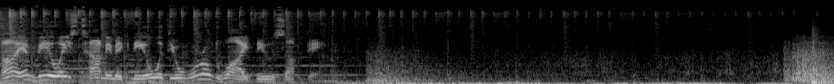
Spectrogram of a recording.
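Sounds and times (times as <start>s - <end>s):
speech: 0.1s - 3.8s
explosions in Beirut: 3.6s - 6.2s, 6.8s - 8.3s.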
